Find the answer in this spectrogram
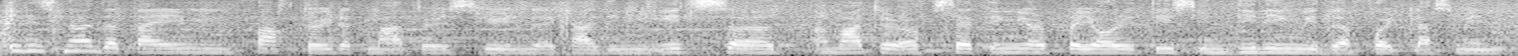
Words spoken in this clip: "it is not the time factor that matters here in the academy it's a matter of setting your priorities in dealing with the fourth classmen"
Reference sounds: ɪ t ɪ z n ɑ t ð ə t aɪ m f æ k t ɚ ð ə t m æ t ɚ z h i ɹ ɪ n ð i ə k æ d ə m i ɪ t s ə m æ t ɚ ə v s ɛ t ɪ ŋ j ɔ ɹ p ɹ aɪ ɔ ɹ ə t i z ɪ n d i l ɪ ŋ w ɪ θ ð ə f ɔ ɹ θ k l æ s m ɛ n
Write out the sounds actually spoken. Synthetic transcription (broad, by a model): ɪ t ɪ s n ɑ t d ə t aɪ m f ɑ k t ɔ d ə t m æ t ɚ s h i ɹ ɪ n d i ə k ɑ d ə m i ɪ t s ə m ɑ t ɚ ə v s ɛ t ɪ ŋ j ɔ ɹ p ɹ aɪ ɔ ɹ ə t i s ɪ n d i l ɪ ŋ w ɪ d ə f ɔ ɹ t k l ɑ s m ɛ n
